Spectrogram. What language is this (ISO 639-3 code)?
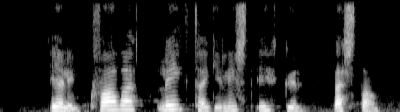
isl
